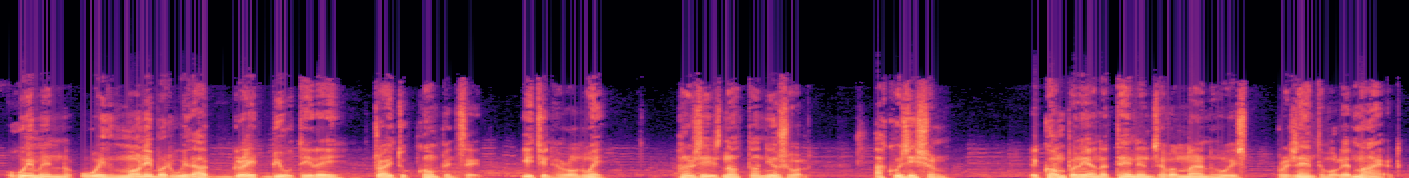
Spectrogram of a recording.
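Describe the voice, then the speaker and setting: An actor playing a suave, proud bullfighter with a Spanish accent and formal, measured phrasing in a classic radio drama. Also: male voice, lowish voice, darkish tone. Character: suave, proud male Latin bullfighter, worldly and frank.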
